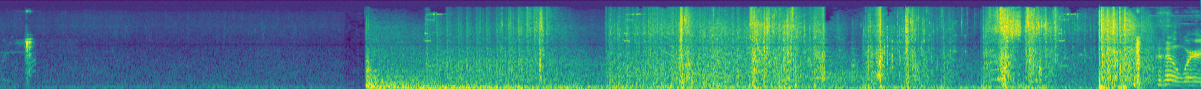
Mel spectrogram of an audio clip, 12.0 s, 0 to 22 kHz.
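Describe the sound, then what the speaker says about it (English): Rapid video game gunfire in a sniping match bursts in after a quiet opening, with dense repeated shots and booms over chatter from players. "That's like 17 shots there"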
